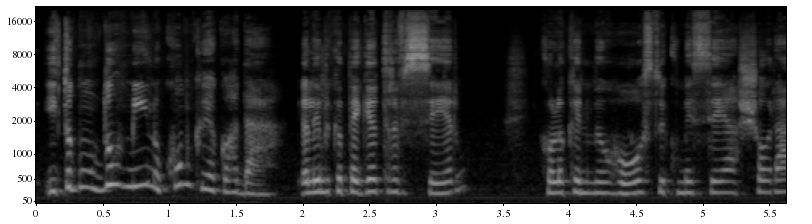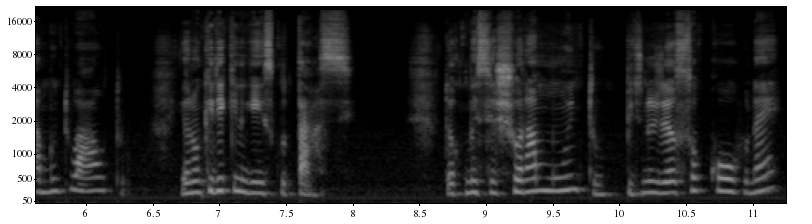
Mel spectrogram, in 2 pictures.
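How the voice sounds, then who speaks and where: A woman's voice: a little high, fast talker, darkish tone. A woman with a Brazilian Portuguese accent telling her faith testimony in conversation, earnest and full of tag questions.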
